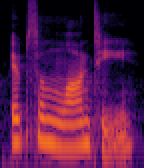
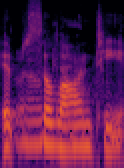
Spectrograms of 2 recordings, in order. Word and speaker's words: Ypsilanti: I keep saying it wrong. Ypsilanti is how you say it. Ypsilanti.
